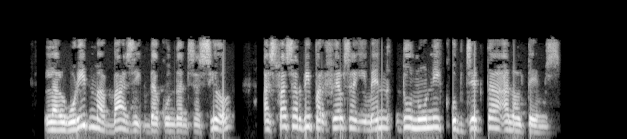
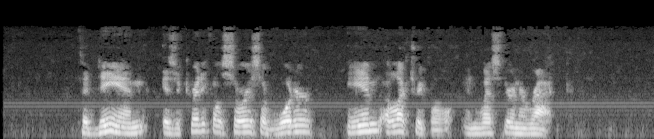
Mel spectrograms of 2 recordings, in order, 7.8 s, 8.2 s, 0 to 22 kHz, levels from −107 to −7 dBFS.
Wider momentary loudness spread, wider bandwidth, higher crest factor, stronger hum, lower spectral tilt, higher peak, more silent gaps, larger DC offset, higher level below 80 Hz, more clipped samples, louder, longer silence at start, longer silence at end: second, 7 LU vs 10 LU; second, 8.4 kHz vs 9.8 kHz; about the same, 16 dB vs 18 dB; neither; second, -3.5 dB/octave vs -7 dB/octave; about the same, -2 dBFS vs -2 dBFS; first, 3.21-3.29 s vs none; neither; about the same, -54 dBFS vs -50 dBFS; neither; first, -17 LUFS vs -20 LUFS; second, 0.55 s vs 1 s; second, 0.85 s vs 1.3 s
